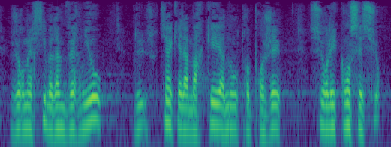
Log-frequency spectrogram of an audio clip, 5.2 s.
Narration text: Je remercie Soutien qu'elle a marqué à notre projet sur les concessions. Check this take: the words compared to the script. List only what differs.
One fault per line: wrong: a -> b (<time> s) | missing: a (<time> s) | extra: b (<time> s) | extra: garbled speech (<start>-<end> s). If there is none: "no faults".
extra: Mme Vergnaud du (0.6 s)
